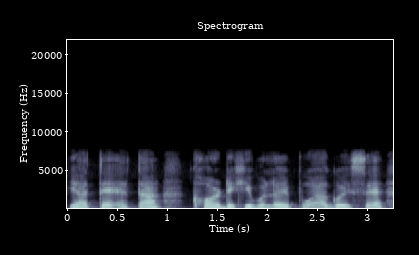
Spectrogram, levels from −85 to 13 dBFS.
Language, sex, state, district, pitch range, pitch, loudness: Assamese, female, Assam, Kamrup Metropolitan, 175-195 Hz, 185 Hz, -16 LUFS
